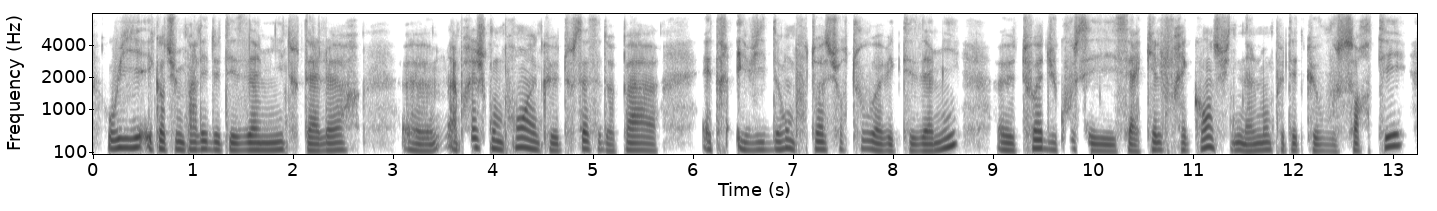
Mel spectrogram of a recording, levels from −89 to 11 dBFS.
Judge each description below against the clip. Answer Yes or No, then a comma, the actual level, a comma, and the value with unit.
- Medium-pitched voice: Yes, medium, 150 Hz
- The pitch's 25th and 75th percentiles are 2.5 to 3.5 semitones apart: Yes, average, 3.2 semitones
